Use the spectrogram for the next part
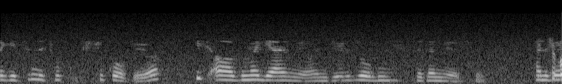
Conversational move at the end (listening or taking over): listening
